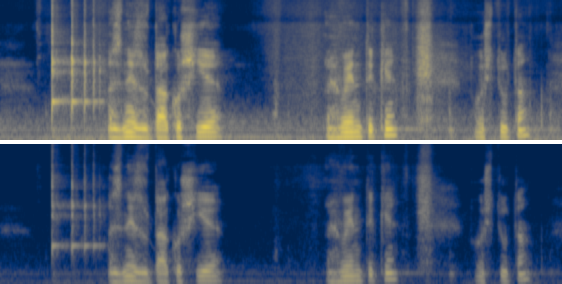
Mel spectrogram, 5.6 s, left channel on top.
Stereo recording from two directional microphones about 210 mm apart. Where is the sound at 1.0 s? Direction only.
5° left (ahead or behind).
